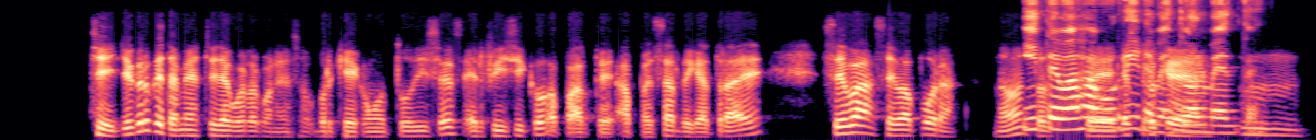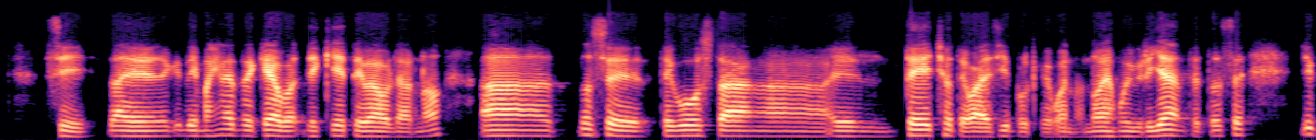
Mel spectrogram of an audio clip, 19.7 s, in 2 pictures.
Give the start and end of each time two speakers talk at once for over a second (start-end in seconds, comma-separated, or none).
7.7-9.5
